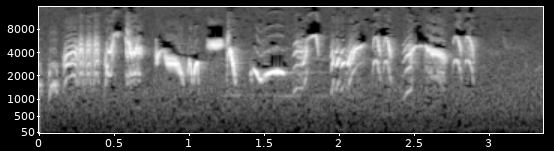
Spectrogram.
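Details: Close recording of a garden warbler (Silvia borin) singing under cover of a bush, microphones two meters below: a continuous fast warble of mellow, varied notes and slurs running nearly three seconds, then stopping.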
